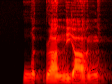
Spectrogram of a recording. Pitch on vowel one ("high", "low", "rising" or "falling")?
low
